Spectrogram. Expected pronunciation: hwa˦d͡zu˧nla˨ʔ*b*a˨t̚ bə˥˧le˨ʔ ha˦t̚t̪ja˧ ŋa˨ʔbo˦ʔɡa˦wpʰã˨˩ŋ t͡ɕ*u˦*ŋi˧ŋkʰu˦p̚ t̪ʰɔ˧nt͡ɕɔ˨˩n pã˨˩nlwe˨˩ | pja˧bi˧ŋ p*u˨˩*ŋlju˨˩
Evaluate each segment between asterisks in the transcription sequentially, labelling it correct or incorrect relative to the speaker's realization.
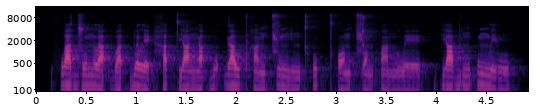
correct, incorrect: u˥˧, incorrect: u˥˧

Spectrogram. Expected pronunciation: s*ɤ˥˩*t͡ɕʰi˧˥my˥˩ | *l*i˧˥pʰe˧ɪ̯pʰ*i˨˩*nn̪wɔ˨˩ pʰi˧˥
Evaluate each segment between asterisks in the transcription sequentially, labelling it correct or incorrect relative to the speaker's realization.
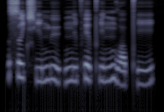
correct, incorrect: n̪, incorrect: i˧˥

